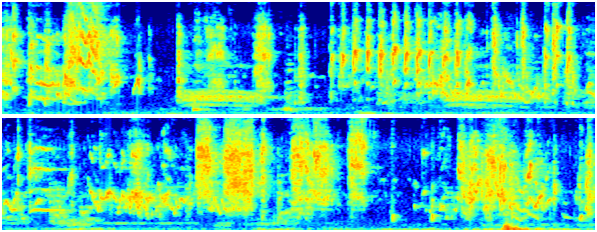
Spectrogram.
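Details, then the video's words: Budgerigars warble and chirp in a varied stream of whistled slides and fast squeaky notes, with a rapid ticking passage and occasional low knocks from the cage. "Beautiful Budgies Chirping Sounds"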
